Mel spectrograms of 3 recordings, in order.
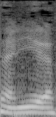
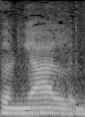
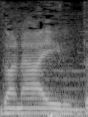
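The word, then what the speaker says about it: Donyale: Se inventó Doñal, que es como le decían Daniela en las notas, no es Daniela, es Doñal, Donail, Doñal.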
